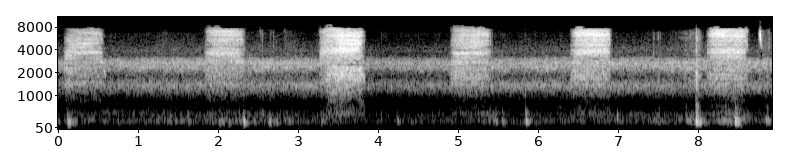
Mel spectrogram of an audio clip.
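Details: Owls at the nest in a prey frenzy after a mouse is found and handed over, 21 March 2020: harsh, breathy hissing bursts of about half a second, repeated irregularly roughly every one to two seconds over a steady hiss.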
